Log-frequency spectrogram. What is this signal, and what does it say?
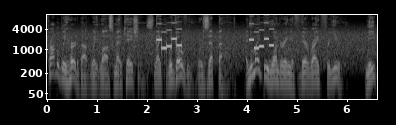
Five-tone selective call (CCIR), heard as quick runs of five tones, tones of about 100 ms, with speech in English. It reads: 01334 01334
